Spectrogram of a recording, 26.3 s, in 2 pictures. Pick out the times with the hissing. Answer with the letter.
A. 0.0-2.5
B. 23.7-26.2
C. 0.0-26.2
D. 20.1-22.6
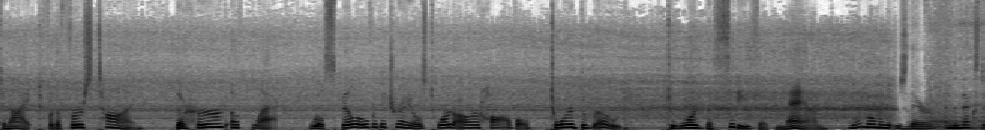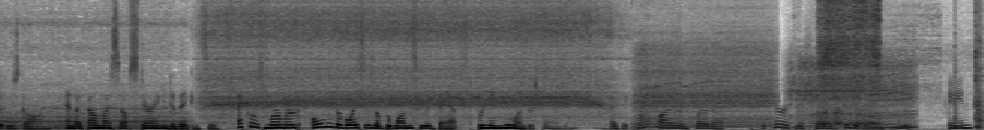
B.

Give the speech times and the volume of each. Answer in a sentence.
You can hear the speech from 0.0 to 26.2 s, getting quieter.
